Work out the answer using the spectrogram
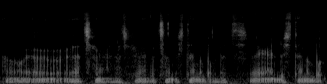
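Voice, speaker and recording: A man bantering over a card game as the other player, teasing and mumbling quiet asides. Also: extremely low pitch, fast talker, creaky, a little hiss or hum. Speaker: co-host and opponent. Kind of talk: casual gaming banter.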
